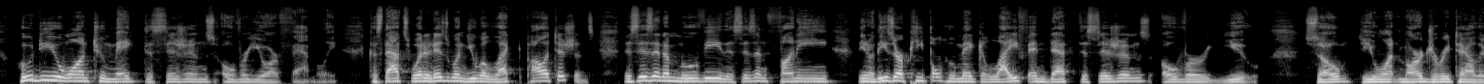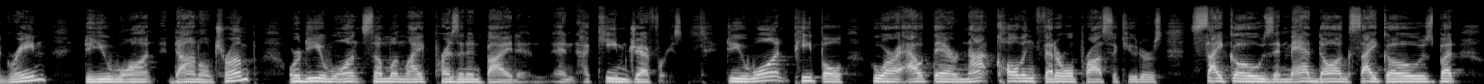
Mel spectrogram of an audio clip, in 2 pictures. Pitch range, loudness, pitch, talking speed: 115-145 Hz, -16 LUFS, 130 Hz, 160 wpm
